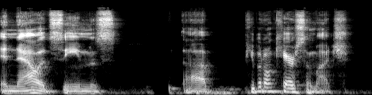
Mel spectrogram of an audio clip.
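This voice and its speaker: The speech moves at a moderate pace with very wide pitch swings, and audible room echo is present. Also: man. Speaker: commentator covering a legal case. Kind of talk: livestream discussion.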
